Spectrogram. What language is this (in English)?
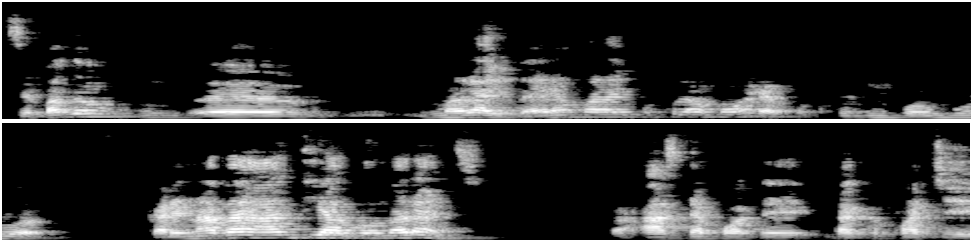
Romanian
